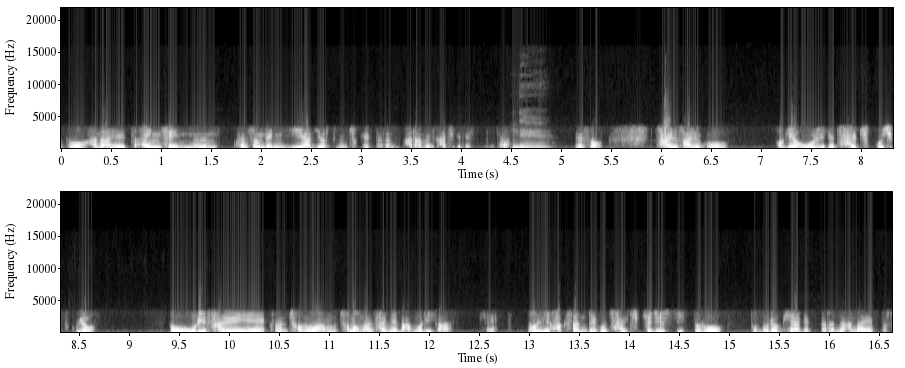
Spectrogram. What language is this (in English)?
Korean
